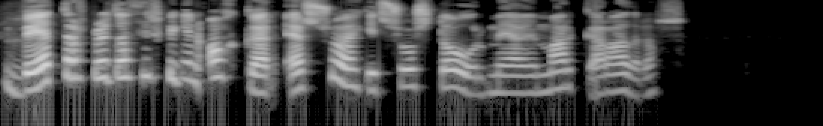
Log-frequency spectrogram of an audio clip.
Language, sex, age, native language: Icelandic, female, 20-29, Icelandic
